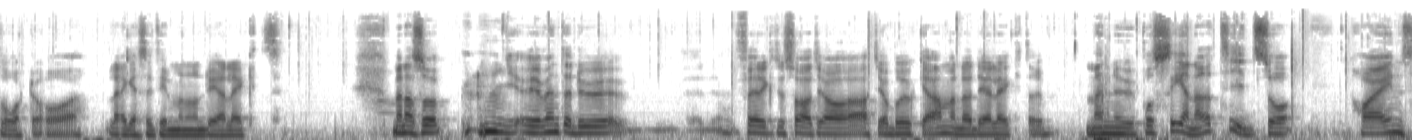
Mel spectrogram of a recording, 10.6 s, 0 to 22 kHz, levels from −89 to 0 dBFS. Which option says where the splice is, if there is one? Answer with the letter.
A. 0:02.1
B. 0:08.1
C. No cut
B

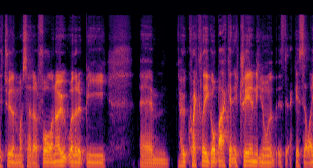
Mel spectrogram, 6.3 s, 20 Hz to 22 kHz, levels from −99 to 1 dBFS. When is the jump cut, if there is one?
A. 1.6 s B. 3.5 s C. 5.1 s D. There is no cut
C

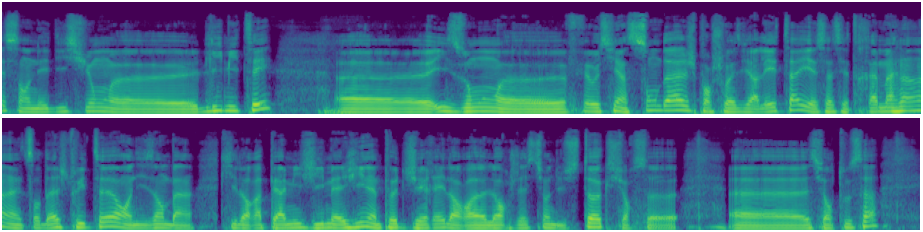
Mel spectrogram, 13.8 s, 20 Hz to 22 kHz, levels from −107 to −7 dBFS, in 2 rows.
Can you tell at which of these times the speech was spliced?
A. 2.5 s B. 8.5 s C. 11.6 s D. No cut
B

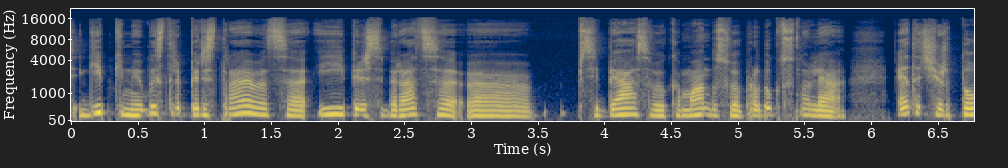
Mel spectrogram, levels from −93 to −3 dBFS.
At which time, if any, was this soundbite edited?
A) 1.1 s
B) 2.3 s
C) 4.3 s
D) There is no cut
D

